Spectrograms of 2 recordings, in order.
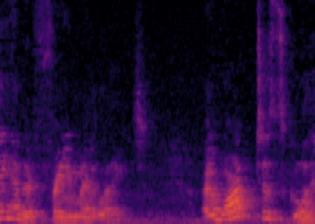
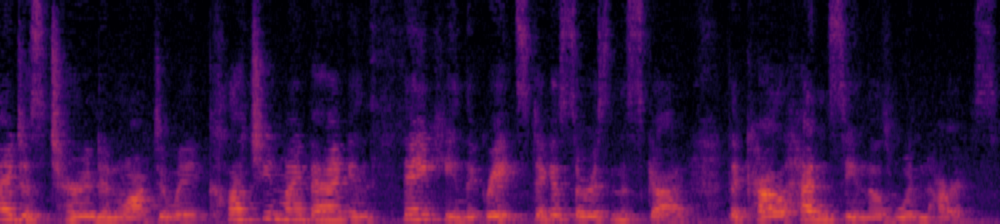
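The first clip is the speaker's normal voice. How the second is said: ordinary delivery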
